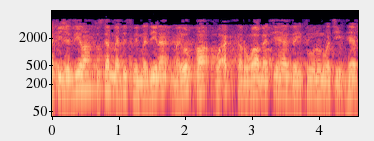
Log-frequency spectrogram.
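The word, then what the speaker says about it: Majorca: اعلموا رحمكم الله أن أصلي من مدينة مايوركا أعادها الله للإسلام، وهي مدينة كبيرة، هي تكتب بالجي مايوركا بس تنطق بالواي مايوركا،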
